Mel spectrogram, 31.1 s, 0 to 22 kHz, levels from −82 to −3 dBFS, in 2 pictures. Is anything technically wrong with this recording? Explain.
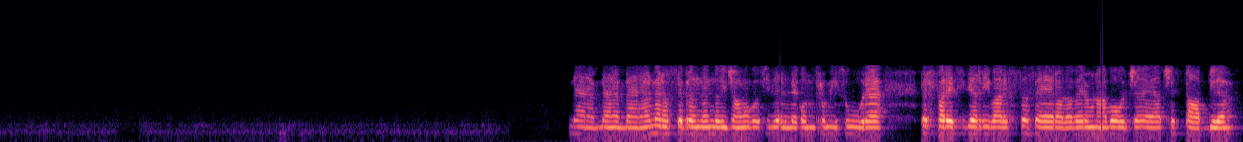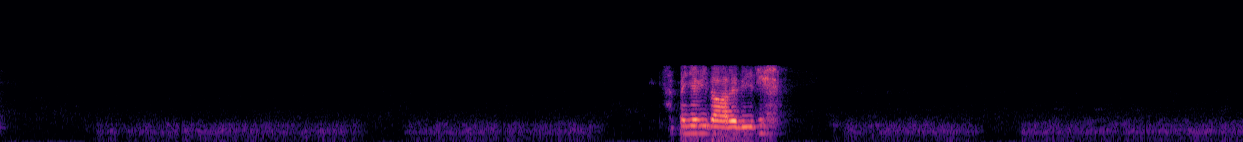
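Yes, there are three kinds of problem here.

The whole clip has the GSM full-rate codec sound. The speech is squeezed through a vocal-tract model driven by coarse pulse excitation, which fits the 13 kbps full-rate coder. Nothing gets through above about 3.8 kHz, and there's a plainly audible buzzy, gravelly roughness.

There's also a gap between chunks every 4 seconds, at 1.70, 5.72, 9.74, 13.76, 17.78, 21.80, 25.83 and 29.85 s. The audio arrives in 4-second blocks with about 21 ms of silence left at each join, so you hear a short, hard-edged hole at a steady rhythm.

At 15.35 s there's a repeated buffer. A 10 ms piece was played two extra times because fresh audio didn't arrive in time. That's a buffer too small to give a real stutter, so it comes across as a brief buzz or click with hard joins.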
